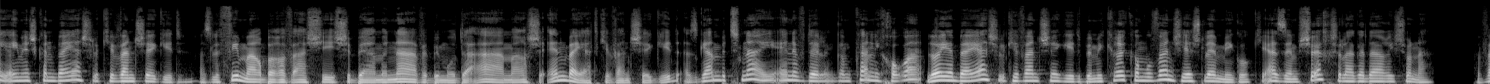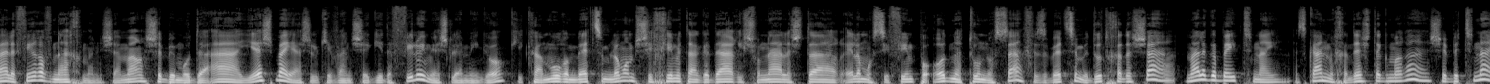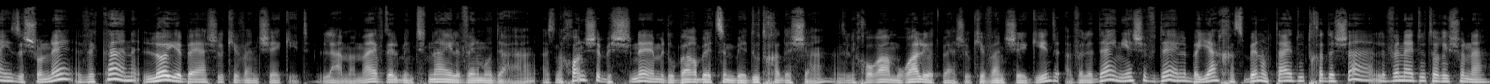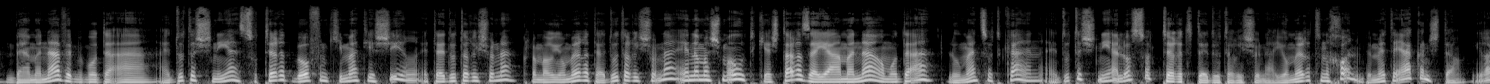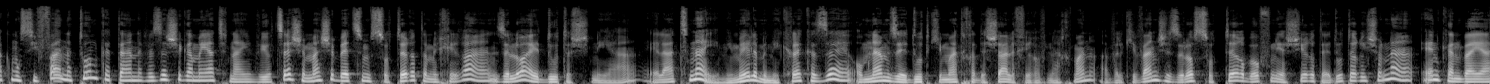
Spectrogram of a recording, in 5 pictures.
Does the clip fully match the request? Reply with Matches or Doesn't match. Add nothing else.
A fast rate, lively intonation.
Matches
